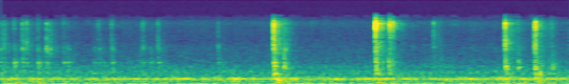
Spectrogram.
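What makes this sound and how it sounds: Bare fingertips of both hands tap steadily on a full-size black and silver plastic membrane keyboard with hollow keys. The keys make quiet, short, bright clicks, with a few louder strokes in the second half, over a faint steady low hum.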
